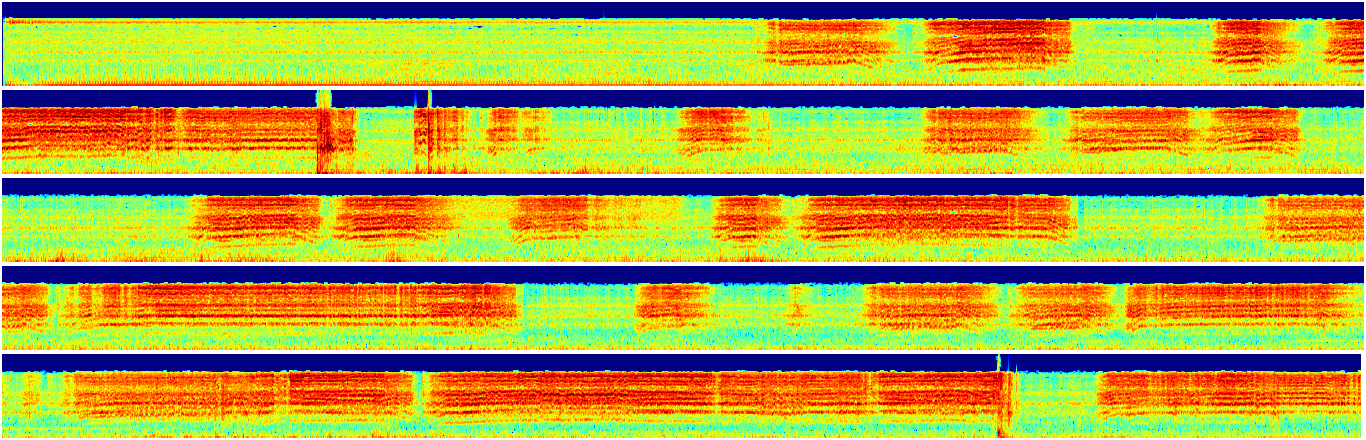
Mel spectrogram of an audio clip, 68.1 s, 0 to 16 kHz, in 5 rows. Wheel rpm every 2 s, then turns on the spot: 0, 0, 0, 10, 80, 60, 60, 150, 120, 30, 30, 50, 90, 50, 30, 90, 50, 60, 140, 20, 100, 150, 150, 30, 20, 90, 130, 60, 160, 120, 160, 160, 90, 150.
10-12 26-28 64-66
